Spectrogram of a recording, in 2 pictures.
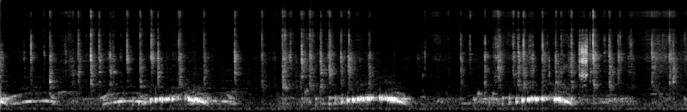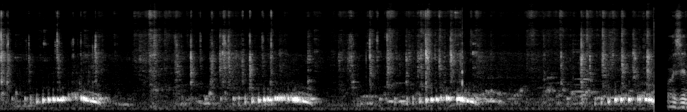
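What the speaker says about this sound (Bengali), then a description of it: "আজকে ভাই কবুতর দেখাবো কিছু কবুতর দেখেন" Pigeons coo in repeated low throaty phrases, about one every two to three seconds, close and clear over quiet background.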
